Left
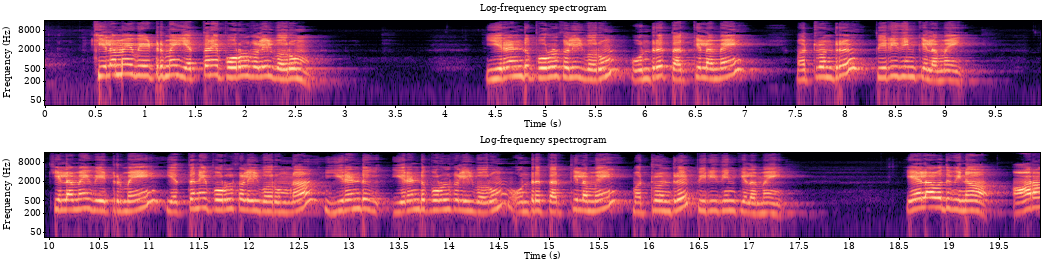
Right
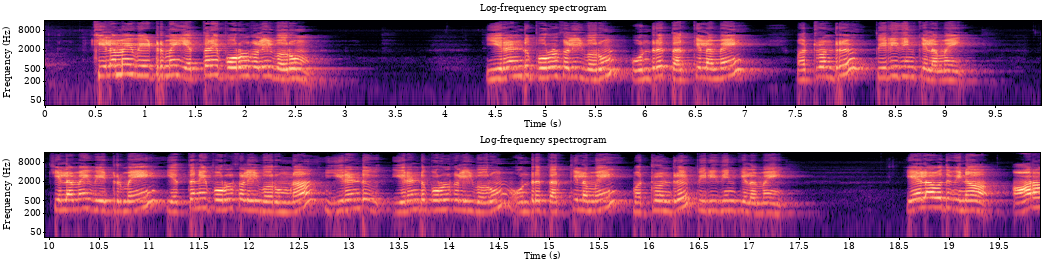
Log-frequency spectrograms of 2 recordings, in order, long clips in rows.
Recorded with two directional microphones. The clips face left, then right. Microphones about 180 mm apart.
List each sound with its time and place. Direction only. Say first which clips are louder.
0.4 s a woman's voice: left 3 dB; 10° left (ahead or behind)
4.4 s a woman's voice: left 4 dB; 10° left (ahead or behind)
18.5 s a woman's voice: left 3 dB; 15° left (ahead or behind)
